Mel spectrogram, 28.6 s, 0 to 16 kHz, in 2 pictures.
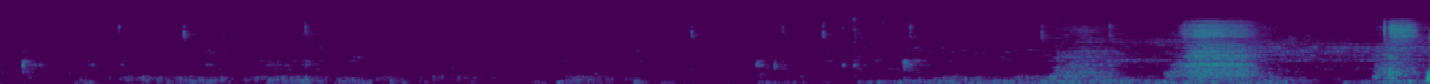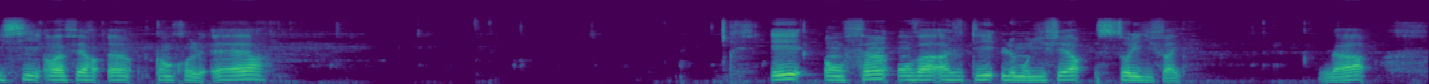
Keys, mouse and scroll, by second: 0.3-1.2 scroll down 6, 0.7 a, 1.2-2.1 middle drag, 2.1-2.6 scroll up 5, 2.7-3.1 scroll down 5, 3.1-6.1 middle drag, 7.3-7.6 scroll up 1, 7.6 scroll down 1, 7.8-8.5 middle drag, 8.5 right click, 8.7 Tab, 9.1-10.6 middle drag, 10.6 Tab, 11.1 middle click, 12.0 Tab, 14.1 ctrl+r, 17.1 Tab, 17.5 scroll down 2, 17.7-18.7 middle drag, 18.7-19.1 scroll up 2, 19.1 Tab, 19.6 middle click, 20.5-20.9 scroll down 3, 20.9 Tab, 21.2 scroll down 2, 21.4-23.9 middle drag, 23.9-27.8 drag, 28.3-28.5 drag.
